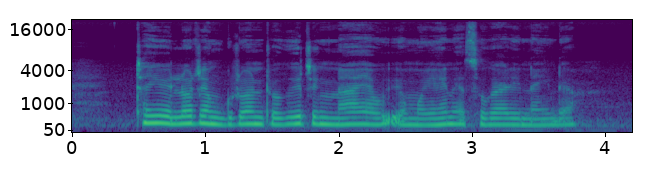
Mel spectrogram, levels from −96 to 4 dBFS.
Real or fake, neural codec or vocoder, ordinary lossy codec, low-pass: real; none; none; none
